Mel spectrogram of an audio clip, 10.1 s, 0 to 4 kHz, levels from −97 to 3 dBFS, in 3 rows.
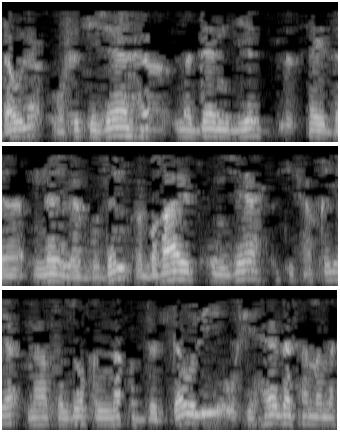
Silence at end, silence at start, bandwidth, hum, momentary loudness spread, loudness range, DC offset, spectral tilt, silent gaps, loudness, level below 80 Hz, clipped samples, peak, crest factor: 0 s; 0 s; 3.5 kHz; none; 11 LU; 4 LU; under 0.1%; -11 dB/octave; none; -30 LUFS; -66 dBFS; under 0.1%; -6 dBFS; 22 dB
